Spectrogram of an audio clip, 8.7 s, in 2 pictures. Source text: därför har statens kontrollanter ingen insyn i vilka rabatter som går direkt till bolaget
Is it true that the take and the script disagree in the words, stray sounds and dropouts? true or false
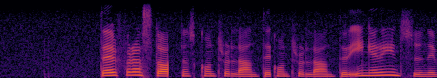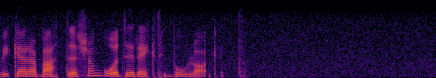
true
